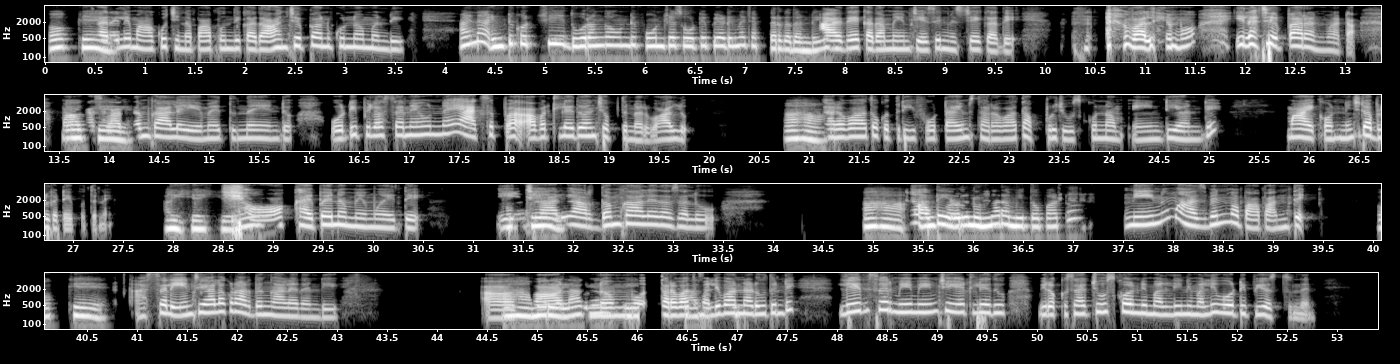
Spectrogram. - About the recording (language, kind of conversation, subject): Telugu, podcast, ఆన్‌లైన్‌లో మీరు మీ వ్యక్తిగత సమాచారాన్ని ఎంతవరకు పంచుకుంటారు?
- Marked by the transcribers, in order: in English: "ఓటీపీ"; cough; in English: "ఓటీపీలొస్తానే"; in English: "యాక్సెప్"; in English: "త్రీ ఫోర్ టైమ్స్"; in English: "అకౌంట్"; in English: "కట్"; stressed: "షాకైపోయినాము"; other background noise; in English: "హస్బాండ్"; tapping; in English: "లాస్ట్‌కి?"; in English: "సార్"; in English: "ఓటీపీ"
